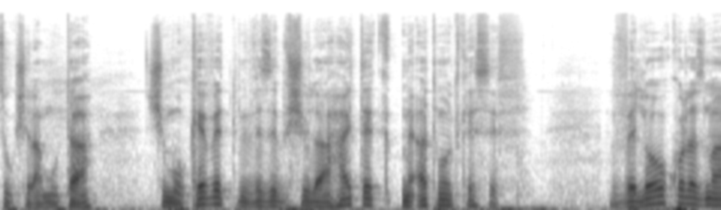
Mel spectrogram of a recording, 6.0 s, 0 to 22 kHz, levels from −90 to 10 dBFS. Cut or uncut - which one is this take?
uncut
